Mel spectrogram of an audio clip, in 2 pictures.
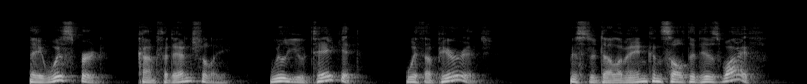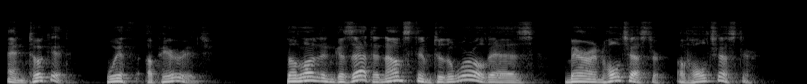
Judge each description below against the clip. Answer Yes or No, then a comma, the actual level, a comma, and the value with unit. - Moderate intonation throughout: No, wide, 6.1 semitones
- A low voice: Yes, low, 130 Hz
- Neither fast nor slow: No, slow, 125 wpm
